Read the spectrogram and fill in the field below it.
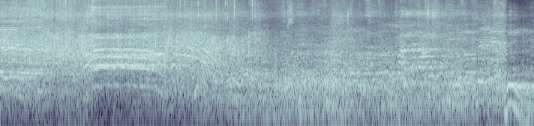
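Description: A crowd chatters and cheers in a large echoing hall.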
